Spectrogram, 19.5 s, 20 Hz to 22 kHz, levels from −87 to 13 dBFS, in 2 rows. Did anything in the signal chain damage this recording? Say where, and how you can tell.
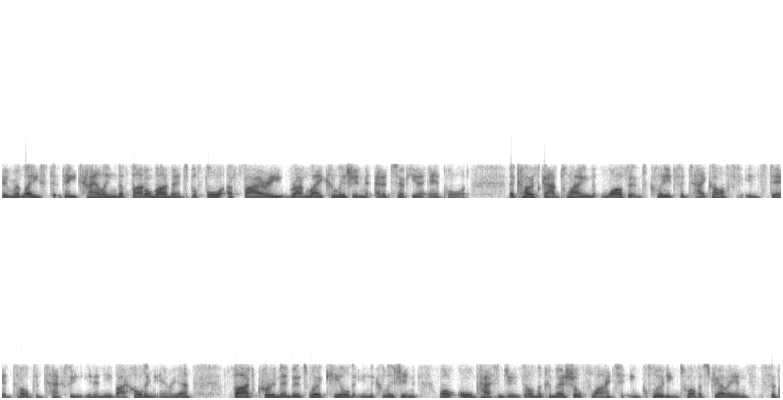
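Yes. Tandem speech coding runs throughout the speech, at the codec stage. The audio sounds rough, muffled and warbly, with nothing above about 3.7 kHz. The roughness is heavier than a single narrowband coder would leave, which points to about three speech codecs in sequence, the last fitting G.729A. Each border decodes the signal and codes it again, so every coder models the previous coder's errors as if they were speech, and the artefacts build up.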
